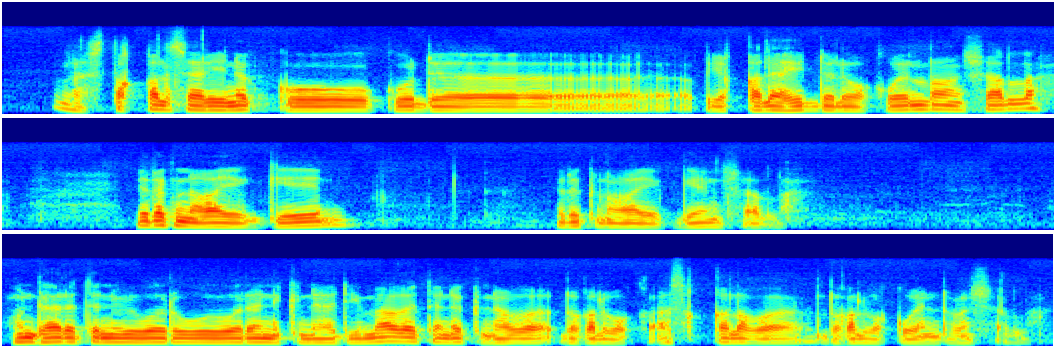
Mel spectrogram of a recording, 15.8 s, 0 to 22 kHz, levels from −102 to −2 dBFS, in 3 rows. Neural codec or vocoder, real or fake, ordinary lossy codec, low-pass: none; real; none; 9.9 kHz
